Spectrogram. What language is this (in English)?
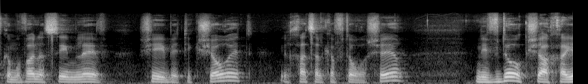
Hebrew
